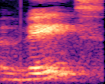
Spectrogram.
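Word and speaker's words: ב: Then we have vait, v.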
